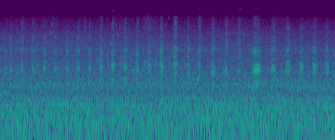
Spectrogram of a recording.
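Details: Katie, a German Shepherd Dog and recent graduate of a full-service training program, pants steadily with quick rhythmic breaths, several per second, over a constant low background rumble.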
